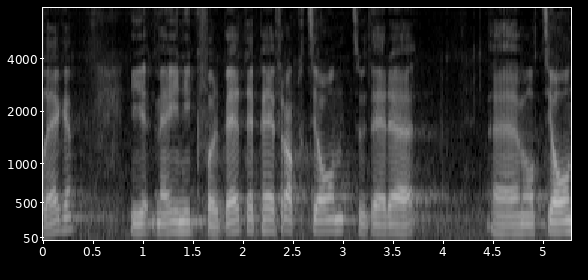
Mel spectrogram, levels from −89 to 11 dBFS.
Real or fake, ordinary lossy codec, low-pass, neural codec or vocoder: fake; none; none; codec, 16 kHz, 8 kbps, FunCodec, trained on LibriTTS, 25 frames a second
